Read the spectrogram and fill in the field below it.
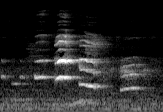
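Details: Indoors, a Maltese mother cares for her tiny puppies while thin, high whimpers sound out. The squeaky, wavering notes come in a short run, rising and falling.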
